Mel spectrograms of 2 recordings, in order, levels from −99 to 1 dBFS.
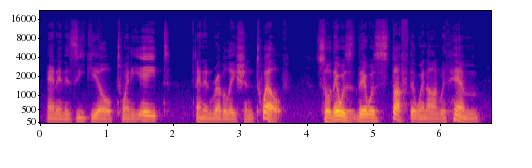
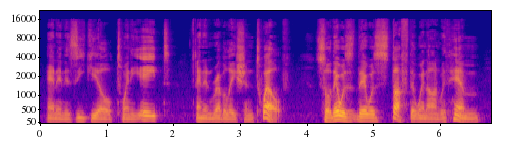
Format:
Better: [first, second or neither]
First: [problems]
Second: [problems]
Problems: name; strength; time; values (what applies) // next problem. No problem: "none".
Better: second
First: muffled; very; fading above 2 kHz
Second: none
